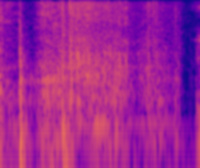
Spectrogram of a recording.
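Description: Cardboard display box being handled and set on a table: a sharp knock shortly after the start, then about a second of rustling and scraping.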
